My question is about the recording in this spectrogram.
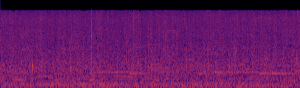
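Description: Steady rainfall: an even hiss of drops, with one sharper drop tap just under two seconds in.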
